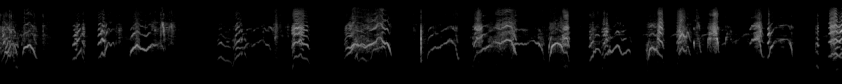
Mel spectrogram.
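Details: Osprey nest #1 on 15 June 2023, where the larger chicks clash now and then under an adult's watch; dense sequence of piercing, wavering squeaks and upslurred whistles, nearly continuous with short gaps.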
